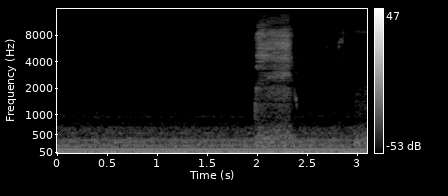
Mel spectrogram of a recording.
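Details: One loud, noisy hiss followed by a fainter trailing rasp from barn owl nestlings resting in a wild nest box, with a steady low drone throughout.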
